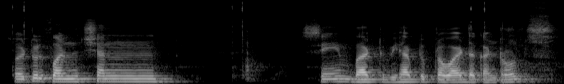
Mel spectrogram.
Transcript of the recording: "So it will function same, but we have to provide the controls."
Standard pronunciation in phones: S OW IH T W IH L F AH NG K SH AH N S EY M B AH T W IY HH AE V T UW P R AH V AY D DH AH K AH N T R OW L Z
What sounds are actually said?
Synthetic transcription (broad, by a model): S OW IH T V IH L F AH NG K SH AH N S EY M B AH T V IY HH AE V T UW P R AH V AY D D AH K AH N T R OW L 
